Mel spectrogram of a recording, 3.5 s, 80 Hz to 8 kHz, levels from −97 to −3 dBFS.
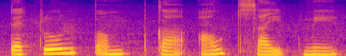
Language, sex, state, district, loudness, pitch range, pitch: Hindi, female, Chhattisgarh, Raipur, -15 LUFS, 180-220 Hz, 200 Hz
